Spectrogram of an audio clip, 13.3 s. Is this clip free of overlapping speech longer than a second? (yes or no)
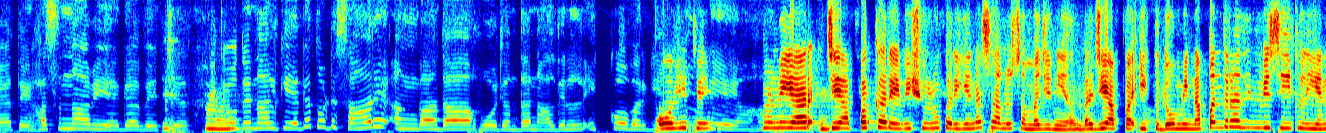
yes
